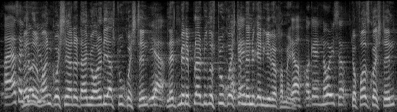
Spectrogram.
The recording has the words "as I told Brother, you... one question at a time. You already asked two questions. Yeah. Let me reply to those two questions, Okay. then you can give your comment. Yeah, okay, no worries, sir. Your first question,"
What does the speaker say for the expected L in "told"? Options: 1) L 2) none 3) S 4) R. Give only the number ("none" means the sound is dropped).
2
